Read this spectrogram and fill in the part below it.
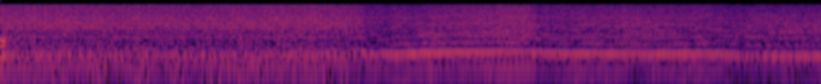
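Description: Race car in a racing video game, engine revving loud and steady as it weaves to warm its tires, with a gear shift partway through and the pitch rising then settling.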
